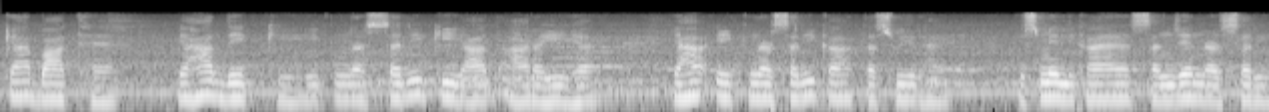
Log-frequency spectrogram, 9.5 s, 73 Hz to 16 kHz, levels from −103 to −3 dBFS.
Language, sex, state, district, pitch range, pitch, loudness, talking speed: Hindi, male, Chhattisgarh, Raipur, 135-155 Hz, 145 Hz, -18 LUFS, 155 wpm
